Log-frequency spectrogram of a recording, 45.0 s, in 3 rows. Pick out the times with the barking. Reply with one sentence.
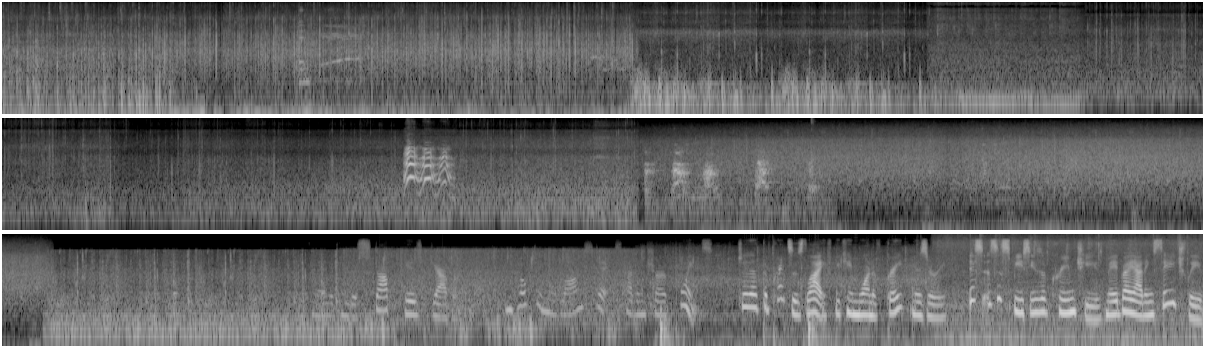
The barking can be heard from 20.0 to 20.6 s and from 23.1 to 25.2 s.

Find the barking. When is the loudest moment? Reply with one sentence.
The volume of the barking peaks at 20 seconds.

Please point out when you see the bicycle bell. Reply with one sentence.
You can hear the bicycle bell from 3.7 to 4.6 s.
